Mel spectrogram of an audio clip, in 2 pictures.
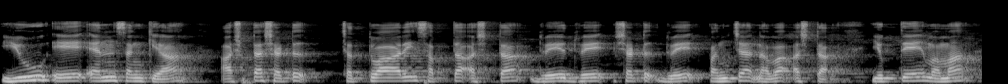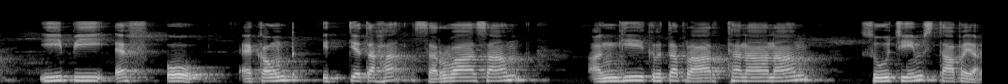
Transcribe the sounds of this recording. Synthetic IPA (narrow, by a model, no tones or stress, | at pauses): juːeːʔensɐŋkʰjaːɐ̰ʂʈɐʃɐʈ | t͡ʃɐt̪ʋaːɾisɐp̚t̪ɐʔɐ̰ʂʈɐd̪ʋeːd̪ʱʋeːʃɐʈd̪ʋeːpɐɲt͡ʃɐnɐʋɐʔɐʂʈɐjuk̚t̪eːmɐmɐ | iːpiːefoːḛkɐwɳʈit̪jɐt̪ɐɦɐsɐɾʋaːsaːm | ɐ̰ŋɡiːkɾɪt̪ɐpɾaːɾt̪ʰɐnaːnaːm | suːt͡ʃiːmst̪ʰaːpɐjɐ̰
